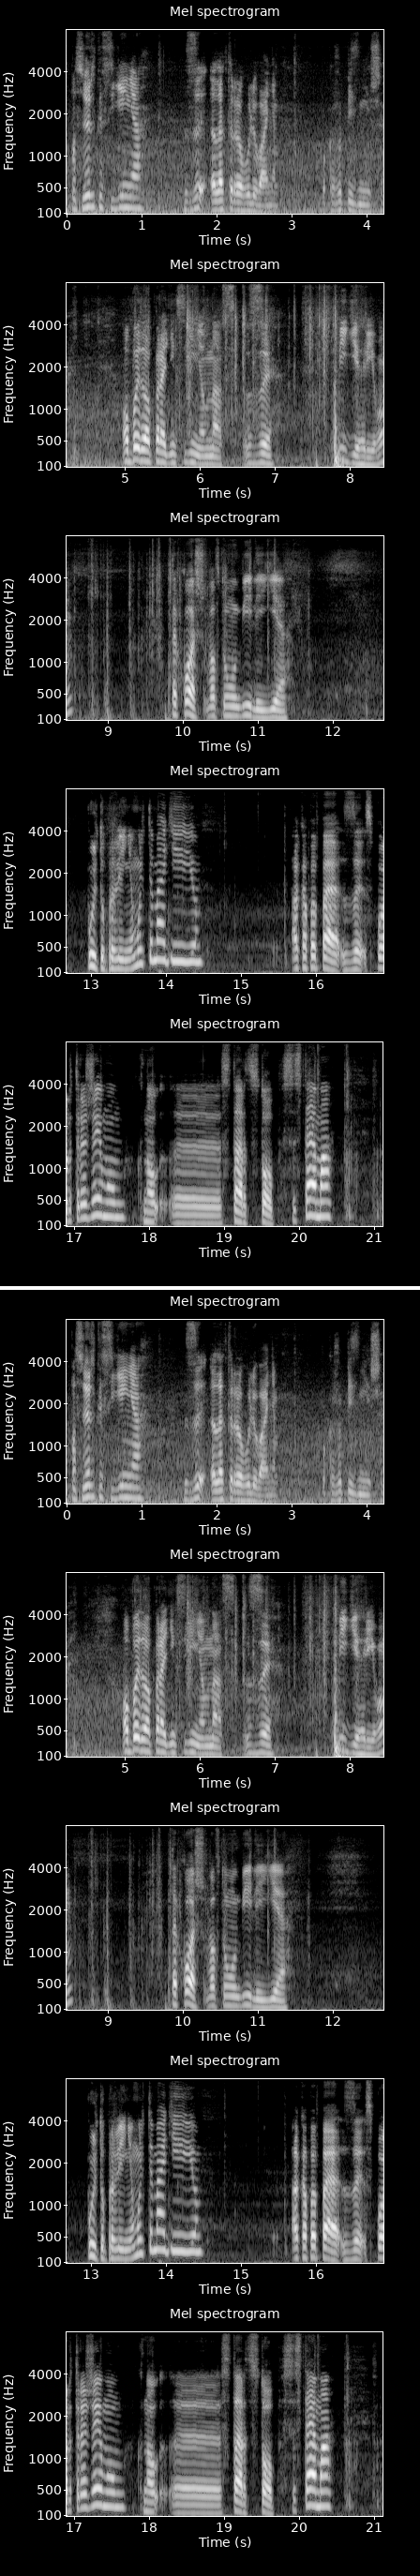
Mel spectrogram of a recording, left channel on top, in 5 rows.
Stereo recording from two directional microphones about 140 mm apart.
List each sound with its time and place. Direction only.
0.0 s speech: 35° right (ahead or behind)
1.5 s speech: 15° right (ahead or behind)
5.5 s speech: 5° left (ahead or behind)
6.7 s speech: centre (ahead or behind)
9.8 s speech: centre (ahead or behind)
12.9 s speech: 5° right (ahead or behind)
15.6 s speech: 5° right (ahead or behind)
19.8 s speech: 35° right (ahead or behind)
20.1 s speech: 10° right (ahead or behind)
